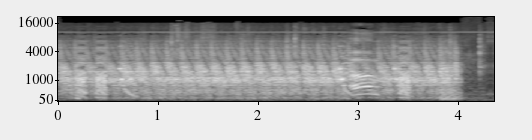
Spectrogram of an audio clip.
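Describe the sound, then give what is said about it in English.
Enemy ships fire in wave after wave in a shooter video game, producing a dense, continuous barrage of rapid, buzzing electronic shots and engine-like drone with sweeping tones, loud throughout before cutting off near the end. “you got wave after wave of ships bearing down on you, firing as they come.”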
